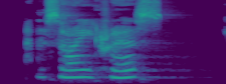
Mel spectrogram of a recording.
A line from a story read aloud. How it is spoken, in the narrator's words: he whispered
